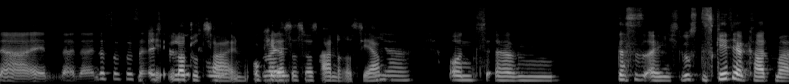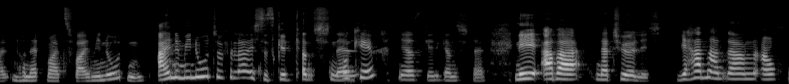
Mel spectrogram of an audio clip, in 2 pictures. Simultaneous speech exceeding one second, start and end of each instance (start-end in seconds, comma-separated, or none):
1.4-2.9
